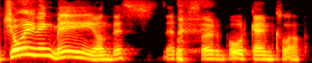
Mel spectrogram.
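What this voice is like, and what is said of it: Deliberately bad impression of a host. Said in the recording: “I did a really bad impression of Adam.”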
